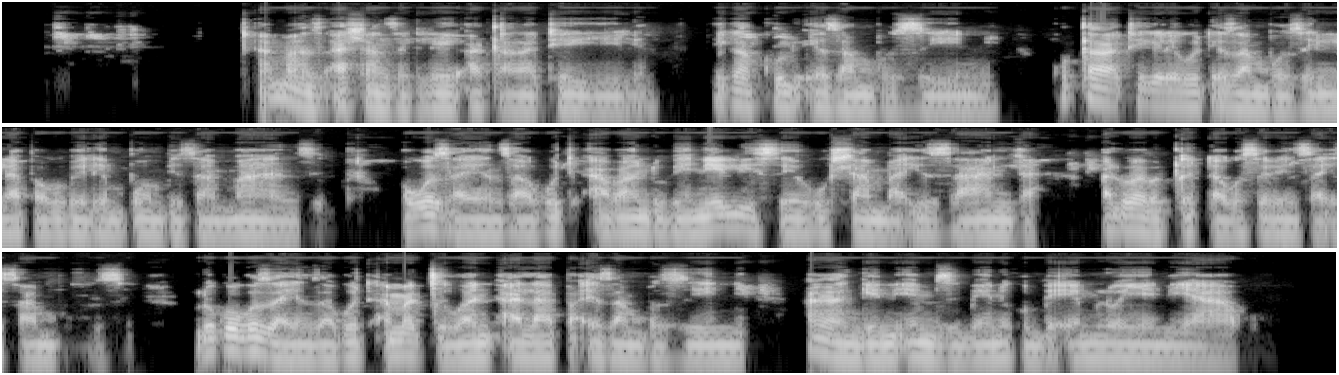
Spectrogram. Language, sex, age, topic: North Ndebele, male, 36-49, education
